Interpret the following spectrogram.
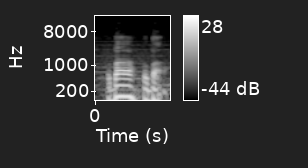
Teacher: two syllables unstressed stressed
